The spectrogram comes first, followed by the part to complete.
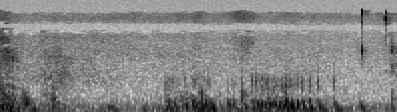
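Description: Near silence: room tone with a faint, soft low rumble.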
